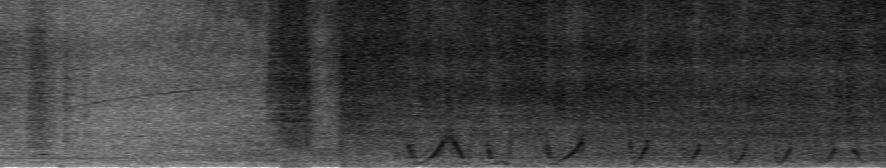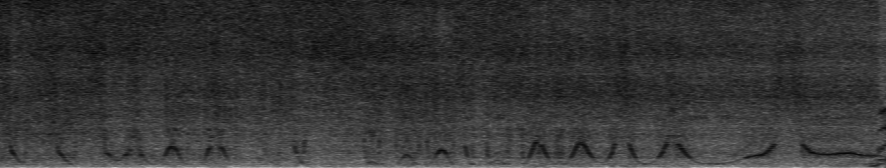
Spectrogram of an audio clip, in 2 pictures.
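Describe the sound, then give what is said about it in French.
A vacuum cleaner switches on after a short quiet moment and roars steadily, with warbling, whistling tones fluttering over the hiss as it is run inside a fireplace chimney flue during housecleaning. “En faisant le ménage, j'ai découvert un bruit quand on passe son aspirateur dans euh, la cheminée.”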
